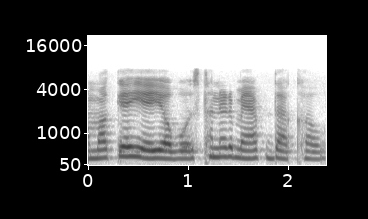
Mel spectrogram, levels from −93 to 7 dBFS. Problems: none marked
